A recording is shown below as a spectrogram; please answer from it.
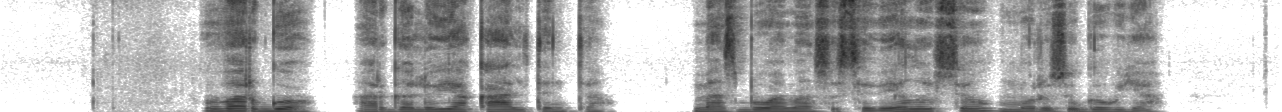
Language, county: Lithuanian, Kaunas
